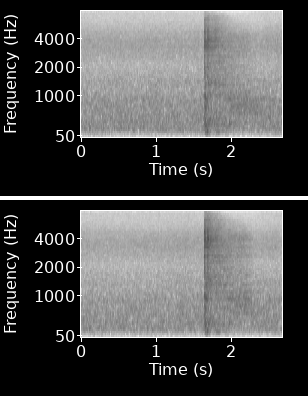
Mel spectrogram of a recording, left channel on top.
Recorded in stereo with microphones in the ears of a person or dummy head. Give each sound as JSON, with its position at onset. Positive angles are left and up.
{"t": 1.6, "sound": "a gunshot", "side_deg": -20, "distance_m": 1.6}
